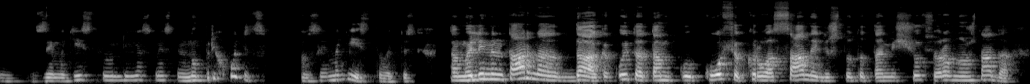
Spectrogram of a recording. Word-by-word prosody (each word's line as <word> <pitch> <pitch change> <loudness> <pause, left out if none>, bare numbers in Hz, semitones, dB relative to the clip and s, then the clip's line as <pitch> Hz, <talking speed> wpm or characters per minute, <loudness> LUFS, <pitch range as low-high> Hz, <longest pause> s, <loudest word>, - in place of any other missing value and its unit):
М, 150 - -17 0.3
взаимодействую 185 +7 -6
ли 190 0 -5
я 205 - -6
с 195 -1 -19
местными? 200 -3 -8
Ну, 190 +1 -1
приходится 285 - -6 0.3
взаимодействовать. 160 - -6
То 150 - -8
есть 145 - -14 0.3
там 190 +1 +3
элементарно, 240 -2 +5
да, 170 +2 +4
какой-то 185 +6 0
там 195 -1 -1
ко 375 - +3
кофе, 425 +6 +3
круассан 190 +1 +1
или 175 -4 -1
что-то 170 +1 -6
там 170 0 -4
ещё- 175 +4 -5
всё 185 -3 -3
равно 195 -2 -1
ж 190 - -6
надо. 170 -11 -3
190 Hz, 155 wpm, -19 LUFS, 170-210 Hz, 0.3 s, элементарно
